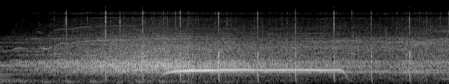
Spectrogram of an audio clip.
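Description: Large concert crowd cheering and applauding as the song ends. One long held note rises above the crowd noise about halfway through.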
